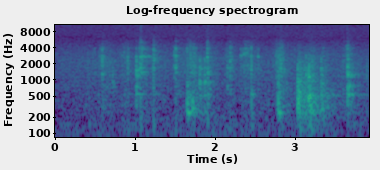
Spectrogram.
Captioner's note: tools clattering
